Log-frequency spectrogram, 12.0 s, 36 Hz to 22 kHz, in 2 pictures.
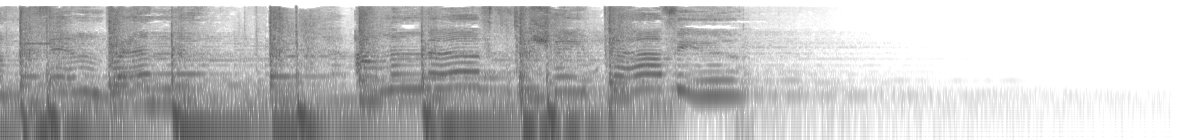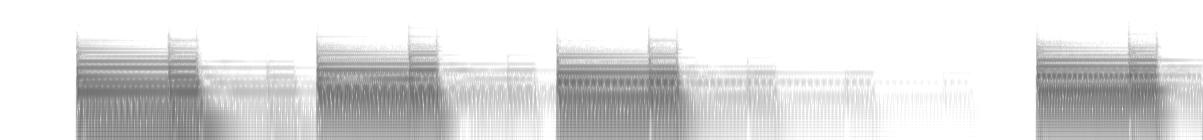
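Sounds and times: electric keyboard chords: 6.4s - 10.4s, 11.2s - 12.0s.

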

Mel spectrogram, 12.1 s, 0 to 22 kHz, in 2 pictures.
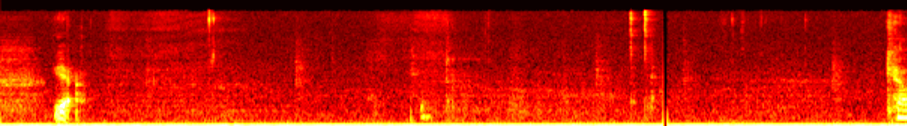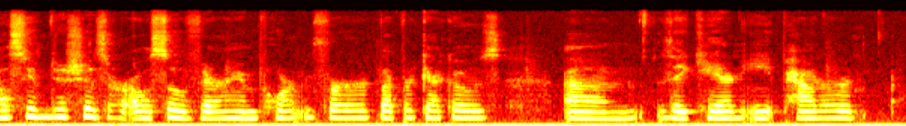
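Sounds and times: faint hiss and hum: 0.0s - 12.0s
soft clicks: 3.8s - 7.2s.

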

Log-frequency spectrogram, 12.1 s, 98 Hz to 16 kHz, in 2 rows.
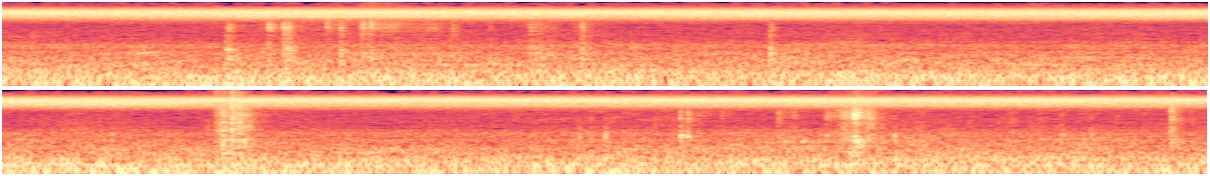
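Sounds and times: insect chorus drone: 0.0s - 12.0s.

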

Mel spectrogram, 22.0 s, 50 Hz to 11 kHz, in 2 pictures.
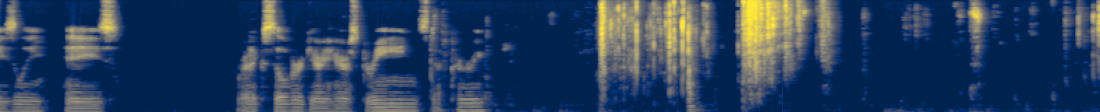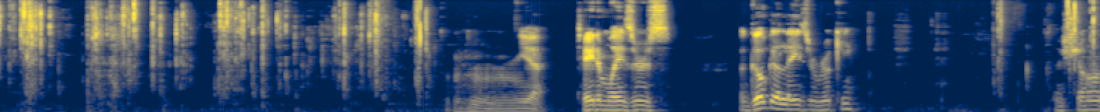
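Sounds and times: plastic wrapper tearing and crinkling: 6.0s - 8.4s, 10.7s - 15.4s, 20.9s - 22.0s.

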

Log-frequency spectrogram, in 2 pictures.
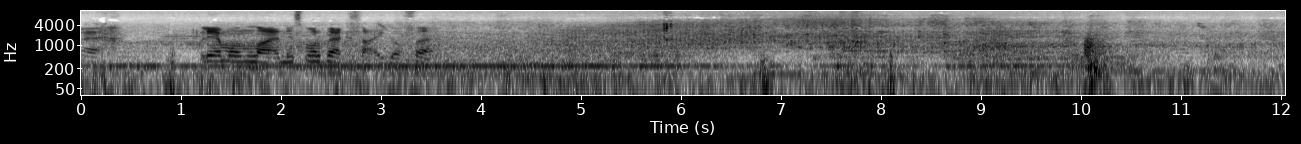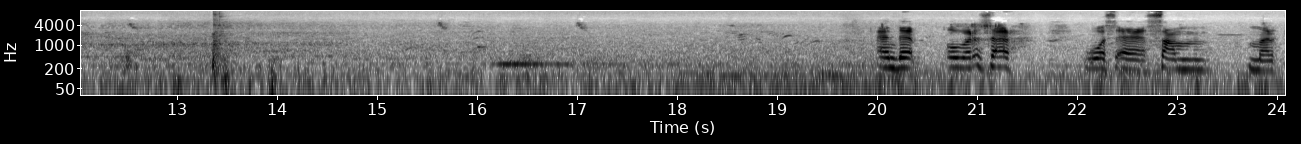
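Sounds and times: truck engine and cooling unit hum: 0.0s - 24.0s.

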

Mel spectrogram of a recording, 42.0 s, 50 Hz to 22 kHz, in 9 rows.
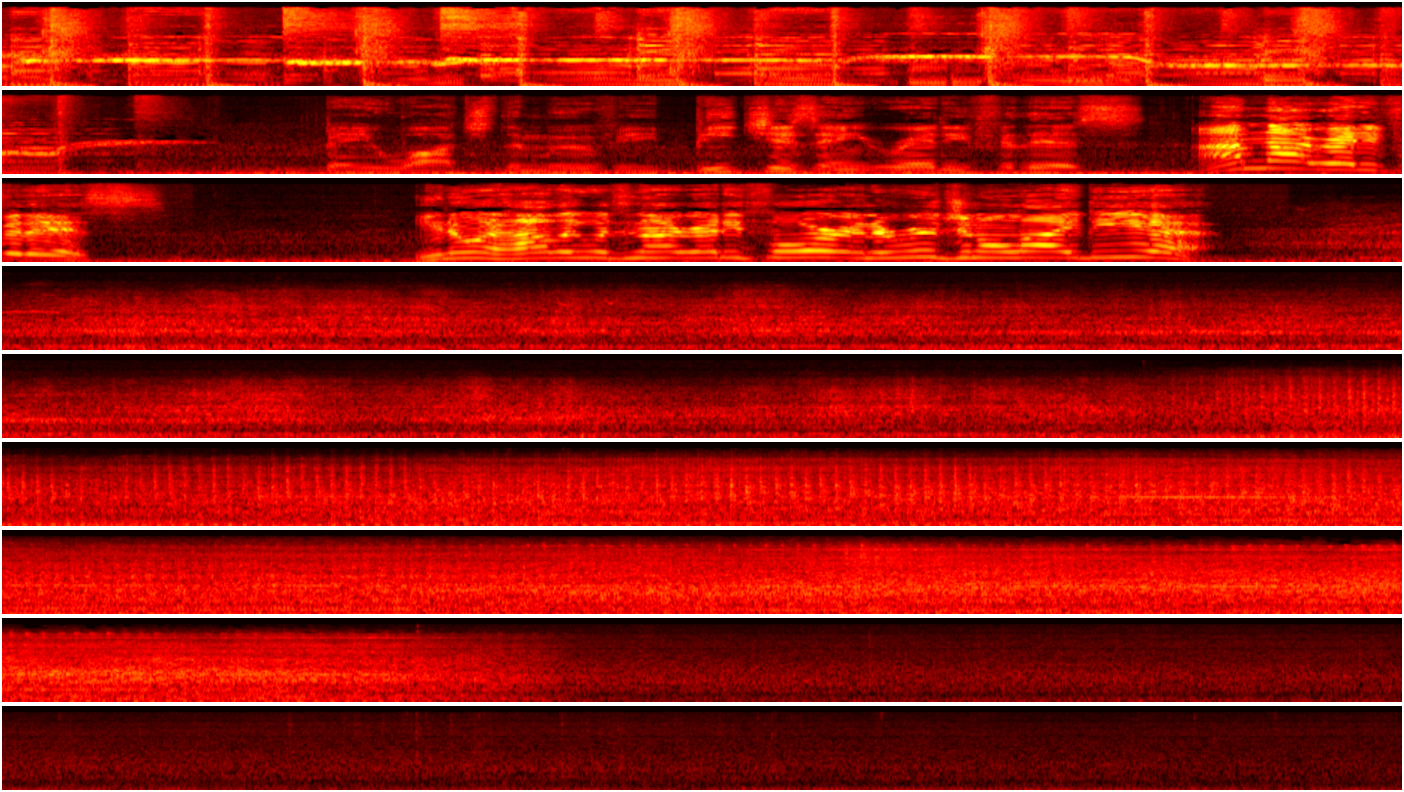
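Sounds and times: helicopter flying overhead: 9.7s - 38.7s.

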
